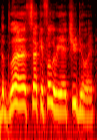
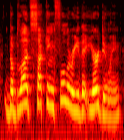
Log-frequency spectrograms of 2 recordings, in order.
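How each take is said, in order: First: It is said in an exaggerated, mocking accent. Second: It is said plainly, without an exaggerated accent. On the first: It mocks the person as a stereotype. The speaker calls it wrong. "made fun of it" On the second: This is how the original person actually spoke. The speaker calls it right. "That's how he said it"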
